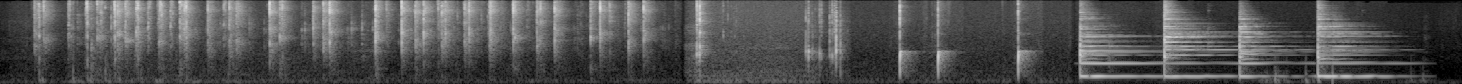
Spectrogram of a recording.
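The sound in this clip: Scissors snipping, a fountain pen cap popped on and off and a metal water bottle ringing, all items from a school bag. A long run of rapid, crisp clicks and a few sharp pops leads to resonant metallic rings at the end.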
